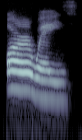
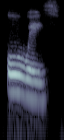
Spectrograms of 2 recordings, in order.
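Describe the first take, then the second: First: The vowel is said the American way. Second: The vowel is said the British way. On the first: "Americans will say" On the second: "the British articulate it as oh"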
